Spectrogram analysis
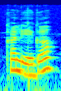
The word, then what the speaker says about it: коллега: So, коллега, stress is on е, прислал, sent, мне открытку с днём рождения.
